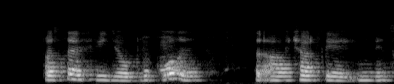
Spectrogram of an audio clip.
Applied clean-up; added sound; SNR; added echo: neural mask model DeepFilterNet 3.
